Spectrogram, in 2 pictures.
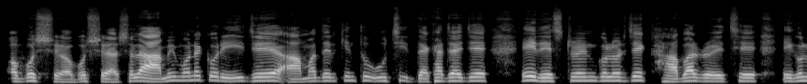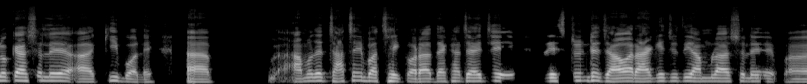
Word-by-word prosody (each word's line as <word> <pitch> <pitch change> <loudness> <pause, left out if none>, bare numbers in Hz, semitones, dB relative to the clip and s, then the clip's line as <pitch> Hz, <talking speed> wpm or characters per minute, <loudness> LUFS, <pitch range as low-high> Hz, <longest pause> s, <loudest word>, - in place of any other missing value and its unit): অবশ্যই, 145 -2 -1
অবশ্যই। 140 +1 -2
আসলে 155 +6 +1 0.2
আমি 150 +7 -1
মনে 190 +2 0
করি 180 -4 +1 0.3
যে 170 +1 +3 0.4
আমাদের 155 +5 -3
কিন্তু 180 0 -5 0.2
উচিত 165 0 -8
দেখা 140 +3 +1
যায় 165 -1 +5
যে 170 - +2 0.5
এই 190 - +7
রেস্টুরেন্ট 175 +3 0
গুলোর 175 0 +2
যে 185 - +4 0.2
খাবার 140 +4 +3
রয়েছে, 145 +2 -1 0.4
এগুলোকে 175 +4 +1
আসলে 175 0 -2 0.3
আ - - +3 0.2
কি 180 - -5
বলে? 115 -3 -3 1.0
আ - - -18 0.2
আমাদের 165 +4 0
যাচাই-বাছাই 155 0 -1
করা 135 -1 +2
দেখা 150 +2 -3
যায় 155 0 +2
যে - - -2 0.5
রেস্টুরেন্ট 170 +2 -2
এ - - -3
যাওয়ার 145 +1 +5
আগে 145 +3 -2
যদি 160 0 -5
আমরা 150 +1 -2
আসলে 150 +1 -4 0.4
আ - - -6
160 Hz, 145 wpm, -22 LUFS, 145-175 Hz, 1.0 s, এই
